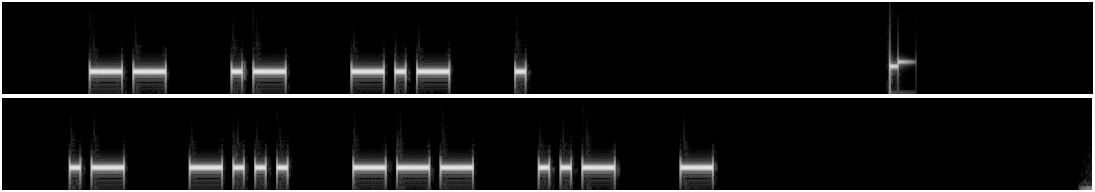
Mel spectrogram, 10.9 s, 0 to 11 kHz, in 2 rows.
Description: Morse code, heard as a keyed tone, about 22 wpm, spaced as for 16 wpm, 700 Hz. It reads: MAKE ABOUT
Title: 2x Character Spacing - Top 200 Words - 22wpm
